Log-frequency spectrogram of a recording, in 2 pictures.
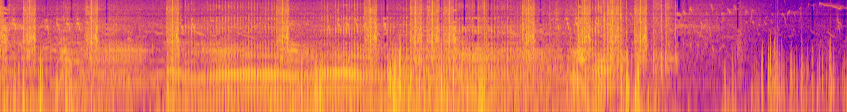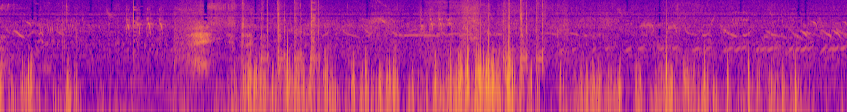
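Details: Lion mating in Timbavati as a male, seemingly new to the pride, tries to mate with a pride female and scuffles with the females for dominance; a loud, harsh, rumbling growl lasts about six seconds, then fades to quieter rustles and clicks.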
